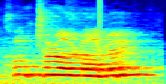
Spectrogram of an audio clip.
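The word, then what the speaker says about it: comptroller: 그래서 컨트롤러를 여기 P자 발음 안 하고 막 이러는데 이거를 그러니까 불란서 애들은 계산하는 놈, 카운터 뭐 이렇게 생각하거든요.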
